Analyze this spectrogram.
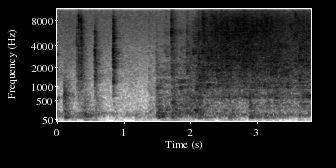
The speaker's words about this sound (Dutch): Sterker nog, we zitten echt naast de badkamer. Ik ga eens even kijken wat er gebeurt als ik nou... Wacht even hoor. Als je even doortrekt, wat doe je? Als doortrek, even even kijken.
